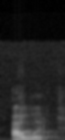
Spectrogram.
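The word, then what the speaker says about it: hour: आवर। आवर में आप देख सकते हैं ह is silent, so वी are pronouncing अ, सो इसका आंसर आएगा एन आर।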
